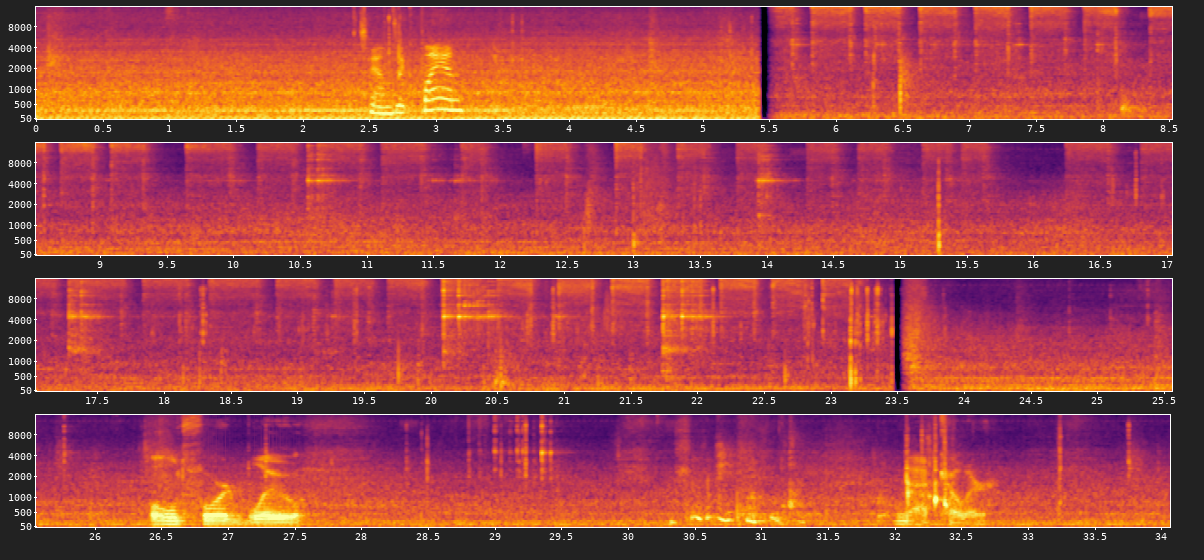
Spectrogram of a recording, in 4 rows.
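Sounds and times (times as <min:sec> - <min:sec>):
aerosol spray paint hissing: 0:05.6 - 0:23.2.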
